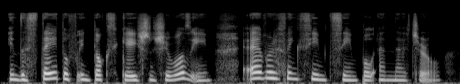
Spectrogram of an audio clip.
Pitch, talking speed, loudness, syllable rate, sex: 220 Hz, 170 wpm, -20 LUFS, 6.3 syllables/s, female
